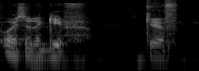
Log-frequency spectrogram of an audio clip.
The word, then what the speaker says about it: GIF: GIF. I say GIF. Oh yes. Because the G There stands for we go. graphic, right? Graphic is a hard G.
